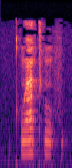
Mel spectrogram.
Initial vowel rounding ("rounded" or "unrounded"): unrounded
